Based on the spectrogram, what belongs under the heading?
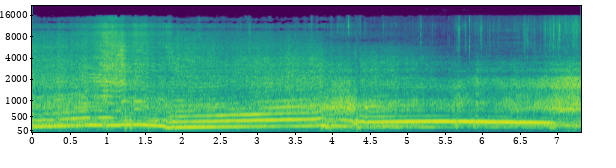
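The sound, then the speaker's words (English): A loud red Ferrari F430 sports car engine revs hard, its pitch climbing steadily and dropping briefly at a couple of gear shifts before pulling high again, with no talking. “It's a Ferrari F430 red.”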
